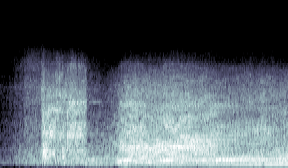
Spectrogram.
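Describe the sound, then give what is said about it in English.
A freight train roars past on rail tracks beside a parked truck, a loud, sustained rumbling rush that swells sharply within the first seconds and stays heavy and steady throughout, with a deep low drone underneath. “Parked by rail tracks, the Acme truck driver wakes up in his cab as a freight train roars past.”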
